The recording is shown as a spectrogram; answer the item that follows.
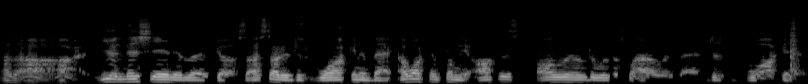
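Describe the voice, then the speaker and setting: A man's voice: fairly low pitch, quick pace, hardly any pauses, husky, no echo, low-quality recording. A young man hosting a casual podcast, telling stories with lots of swearing, acted-out quotes and laughter. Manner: animated storyteller, acts out quotes, swears, laughs often. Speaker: podcast host. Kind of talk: casual chat.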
